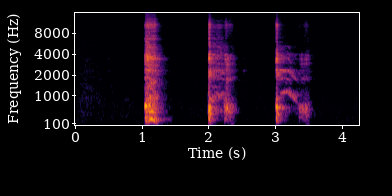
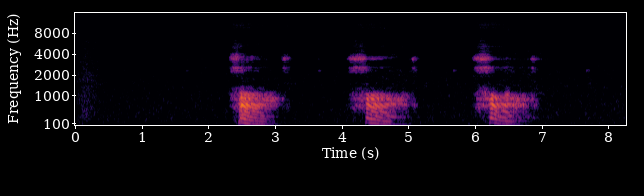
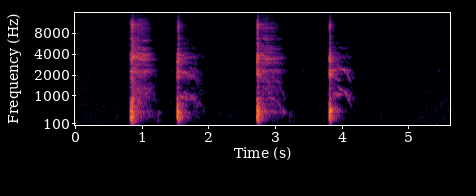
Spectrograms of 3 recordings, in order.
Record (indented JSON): {
  "three_cough_length": "4.3 s",
  "three_cough_amplitude": 32766,
  "three_cough_signal_mean_std_ratio": 0.27,
  "exhalation_length": "8.3 s",
  "exhalation_amplitude": 7027,
  "exhalation_signal_mean_std_ratio": 0.4,
  "cough_length": "5.6 s",
  "cough_amplitude": 29404,
  "cough_signal_mean_std_ratio": 0.25,
  "survey_phase": "beta (2021-08-13 to 2022-03-07)",
  "age": "65+",
  "gender": "Male",
  "wearing_mask": "No",
  "symptom_none": true,
  "symptom_onset": "5 days",
  "smoker_status": "Never smoked",
  "respiratory_condition_asthma": false,
  "respiratory_condition_other": false,
  "recruitment_source": "REACT",
  "submission_delay": "0 days",
  "covid_test_result": "Negative",
  "covid_test_method": "RT-qPCR",
  "influenza_a_test_result": "Negative",
  "influenza_b_test_result": "Negative"
}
